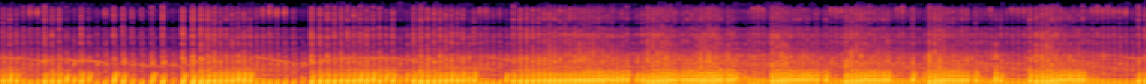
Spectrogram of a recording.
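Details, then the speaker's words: Long-stored generator's small engine run with the muffler removed, only a rusty header pipe and the flywheel exposed: loud, raw exhaust pulses that keep sagging and catching as it barely holds idle; rough, unstable idle. "really doesn't like to idle much does it"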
